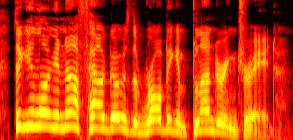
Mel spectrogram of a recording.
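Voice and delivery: put-on elderly British accent. Reading a game character's dialogue aloud, old British voice. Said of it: "I'm doing an old British voice".

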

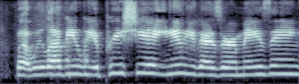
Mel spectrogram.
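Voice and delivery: loud, high-pitched calling out. Signing off while running out of time: talking fast. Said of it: "so I'm talking fast".

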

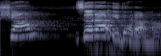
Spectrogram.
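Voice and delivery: slow, brief pause after Shyam. Showing where a comma goes, with a short pause after Shyam. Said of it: "थोड़ा सा रुकी और मैं आगे चल दी".

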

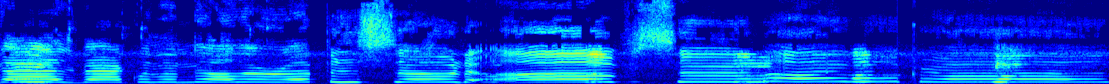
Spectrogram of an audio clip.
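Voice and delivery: said mid-yawn. Opening another episode of SurvivalCraft for viewers, yawning. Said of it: "That was my yawning voice".

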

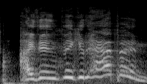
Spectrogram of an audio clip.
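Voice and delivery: stunned, excited outburst, high with wide pitch range.

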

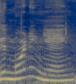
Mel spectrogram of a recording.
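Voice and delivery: trembling, unsteady voice. The narrator greets Yang in the story, tremulous. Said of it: "I greeted her tremulously".

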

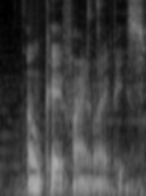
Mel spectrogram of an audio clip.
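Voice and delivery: put-on upset, dejected voice. Imagining the enemy nation finally giving in to peace: mock-dejected and upset. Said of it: "all dejected and upset".

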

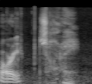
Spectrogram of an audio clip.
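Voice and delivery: creepy voice. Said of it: "I just managed to sound creepy right there".

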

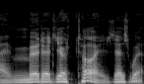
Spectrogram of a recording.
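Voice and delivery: put-on French spy accent. Retelling what a Frenchman told him, in a put-on French spy accent. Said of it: "Is that your French".

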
